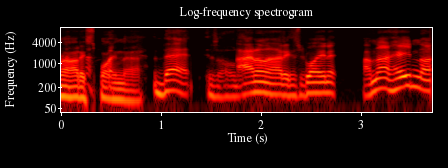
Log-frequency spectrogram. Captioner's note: laughs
